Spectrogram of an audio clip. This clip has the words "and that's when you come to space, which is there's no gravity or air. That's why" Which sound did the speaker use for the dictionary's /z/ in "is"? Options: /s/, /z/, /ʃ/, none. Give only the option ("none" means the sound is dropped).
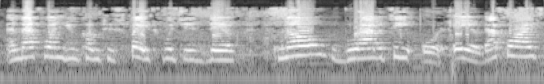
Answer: /z/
